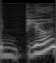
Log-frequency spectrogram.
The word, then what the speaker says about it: Bion: Oui, parce que vous évoquiez Wilfred Bion, vous prononcez Bion. – Oui.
